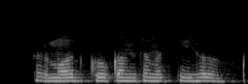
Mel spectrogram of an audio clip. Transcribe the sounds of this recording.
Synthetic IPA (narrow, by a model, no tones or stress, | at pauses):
pɐɾmoːd̪kokɐmsɐməd͡ʒt̪iɦoː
